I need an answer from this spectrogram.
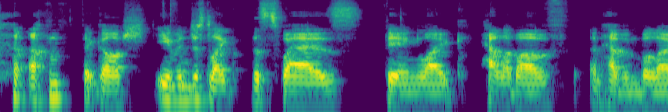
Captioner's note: laughs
